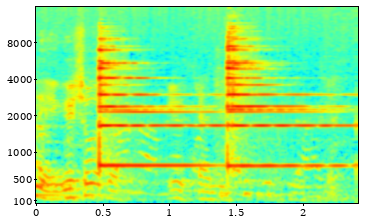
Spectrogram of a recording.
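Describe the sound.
A large bell is struck twice about a second apart, each strike ringing out loud and close with a long shimmering tone that carries between hits, over faint voices in the background.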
